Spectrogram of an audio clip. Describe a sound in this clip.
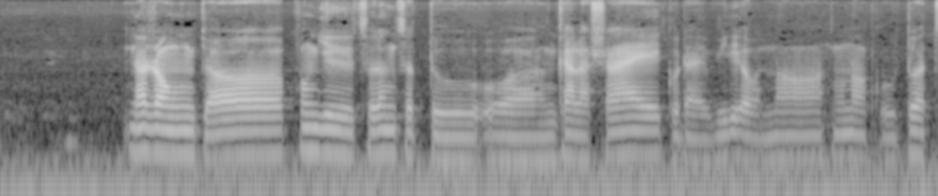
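An elderly man speaks close by.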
